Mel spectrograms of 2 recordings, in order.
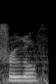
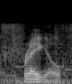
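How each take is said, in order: First: The first vowel sounds like 'oo' in frugal. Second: The first vowel sounds like an 'a' sound. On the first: The speaker calls it wrong. "Would you say Frugal to say that name?" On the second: The speaker calls it right. "I think it's the same, but with an A. That's probably the best way to say it"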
